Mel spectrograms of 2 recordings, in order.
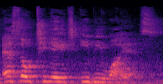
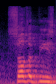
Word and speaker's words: Sotheby's: the richest town in America I couldn't even pronounce their name it was SOT h-e-b YS Sotheby's and so I walked into Sotheby's and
